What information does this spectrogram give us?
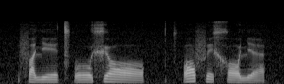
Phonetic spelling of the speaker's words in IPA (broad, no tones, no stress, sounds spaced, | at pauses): f a lʲ eː t͡sʼ oː xʲ ɔː | t͡sʼ ɔ f e x ɔ lʲ æ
